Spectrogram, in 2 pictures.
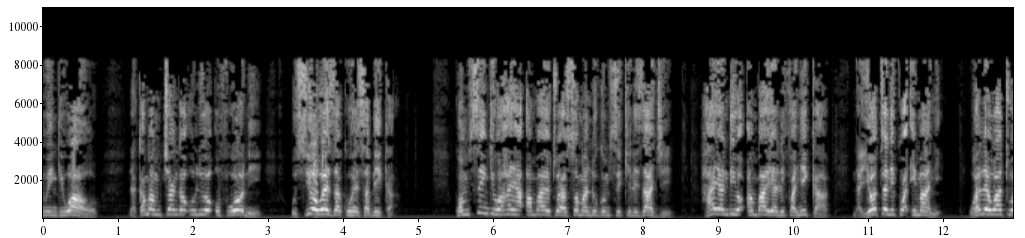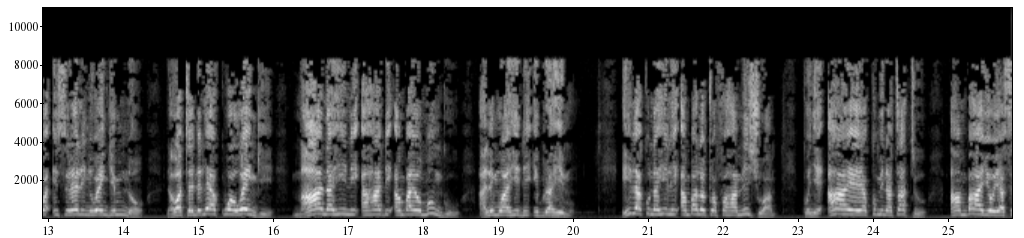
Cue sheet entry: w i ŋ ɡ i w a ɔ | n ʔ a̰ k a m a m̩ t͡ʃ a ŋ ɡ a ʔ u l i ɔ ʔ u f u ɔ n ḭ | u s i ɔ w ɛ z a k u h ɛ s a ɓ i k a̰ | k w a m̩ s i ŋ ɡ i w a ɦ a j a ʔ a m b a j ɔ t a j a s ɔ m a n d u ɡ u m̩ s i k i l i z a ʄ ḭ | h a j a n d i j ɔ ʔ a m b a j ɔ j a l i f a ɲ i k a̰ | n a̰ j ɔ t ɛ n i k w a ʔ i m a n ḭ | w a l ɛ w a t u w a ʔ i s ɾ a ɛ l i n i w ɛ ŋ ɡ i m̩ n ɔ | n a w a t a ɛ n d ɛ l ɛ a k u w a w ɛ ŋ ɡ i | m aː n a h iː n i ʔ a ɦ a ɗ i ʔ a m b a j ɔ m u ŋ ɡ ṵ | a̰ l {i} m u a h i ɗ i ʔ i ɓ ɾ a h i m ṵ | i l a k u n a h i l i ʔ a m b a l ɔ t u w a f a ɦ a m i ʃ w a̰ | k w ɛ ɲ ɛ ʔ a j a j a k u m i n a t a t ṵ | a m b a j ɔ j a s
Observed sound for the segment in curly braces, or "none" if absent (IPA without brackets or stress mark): i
